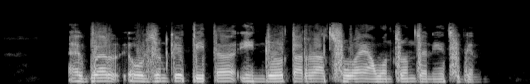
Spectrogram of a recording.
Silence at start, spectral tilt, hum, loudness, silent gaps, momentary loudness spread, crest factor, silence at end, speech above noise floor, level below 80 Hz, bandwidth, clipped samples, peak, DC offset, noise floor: 0.7 s; -5.5 dB/octave; none; -14 LUFS; none; 6 LU; 14 dB; 0.5 s; 50 dB; -52 dBFS; 7.4 kHz; under 0.1%; 0 dBFS; under 0.1%; -64 dBFS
